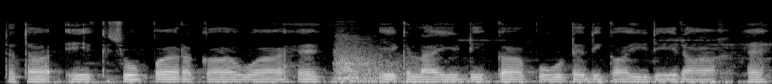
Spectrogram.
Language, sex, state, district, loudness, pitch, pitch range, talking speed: Hindi, male, Rajasthan, Jaipur, -18 LUFS, 115 Hz, 110-115 Hz, 110 wpm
